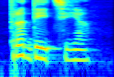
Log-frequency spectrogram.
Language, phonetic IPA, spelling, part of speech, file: Ukrainian, [trɐˈdɪt͡sʲijɐ], традиція, noun, Uk-традиція.ogg
- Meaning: tradition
